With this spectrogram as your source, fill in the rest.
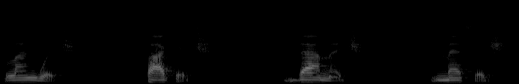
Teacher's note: esta a se está pronunciando como una I modificada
